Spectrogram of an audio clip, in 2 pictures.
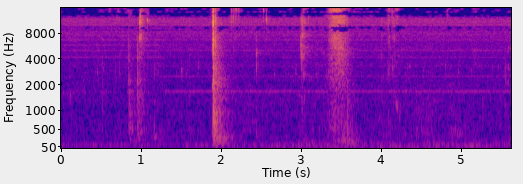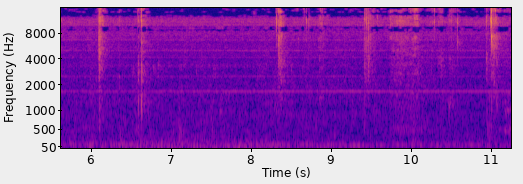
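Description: A person chewing a soft steamed momo dipped in soupy achar: quiet wet chewing and mouth sounds, with a few short sharp clicks of a metal fork against the glass bowl, the loudest about two seconds in.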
